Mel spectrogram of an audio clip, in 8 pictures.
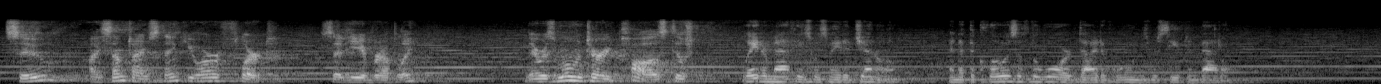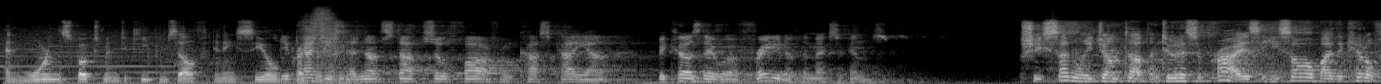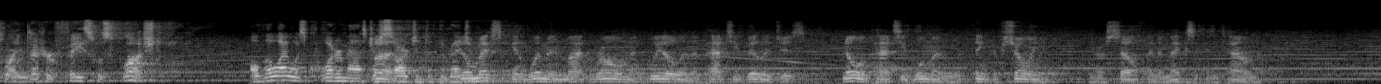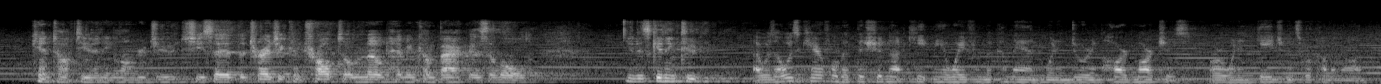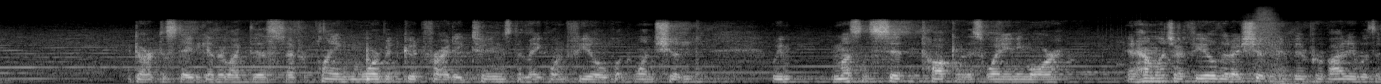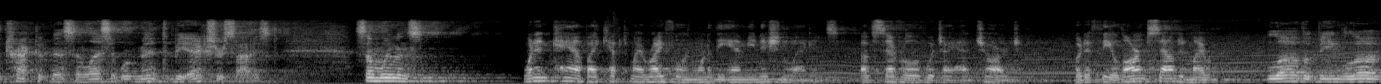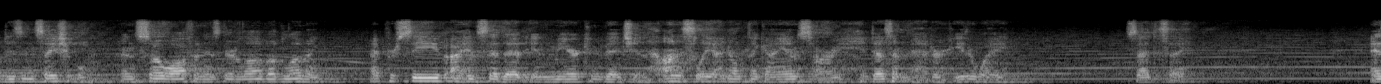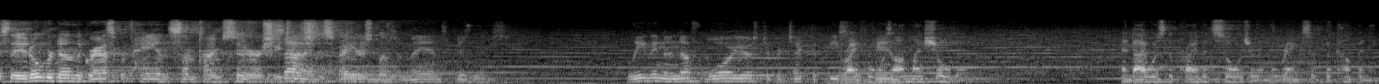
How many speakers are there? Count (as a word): four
